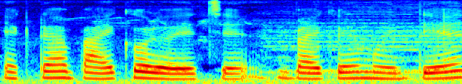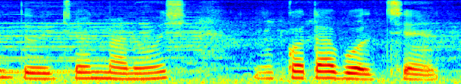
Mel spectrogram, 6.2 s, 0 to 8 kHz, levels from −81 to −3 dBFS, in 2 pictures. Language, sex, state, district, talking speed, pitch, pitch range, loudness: Bengali, female, Assam, Hailakandi, 85 wpm, 210 Hz, 195-220 Hz, -14 LUFS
